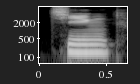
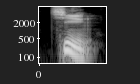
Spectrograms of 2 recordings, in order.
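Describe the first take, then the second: First: The pitch stays high and level. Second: The pitch falls sharply from high. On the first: It means surprise. "in the first tone, it means like surprise" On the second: It means an outcome. "And lastly"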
